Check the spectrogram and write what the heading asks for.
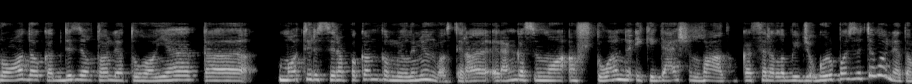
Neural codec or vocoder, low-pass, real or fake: codec, 24 kHz, 0.9 kbps, WavTokenizer, medium speech release version 2; 7.2 kHz; fake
